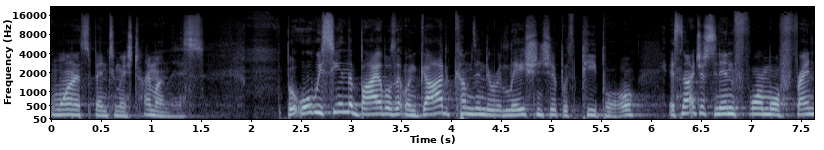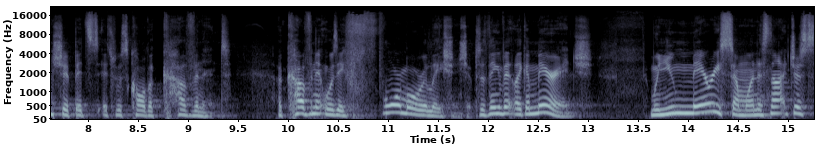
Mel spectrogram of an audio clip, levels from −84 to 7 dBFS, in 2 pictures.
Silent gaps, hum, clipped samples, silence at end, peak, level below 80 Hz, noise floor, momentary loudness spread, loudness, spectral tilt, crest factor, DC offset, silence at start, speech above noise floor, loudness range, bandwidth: none; none; under 0.1%; 0 s; -8 dBFS; -56 dBFS; -51 dBFS; 10 LU; -25 LUFS; -5 dB/octave; 18 dB; under 0.1%; 0 s; 27 dB; 3 LU; 18.5 kHz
